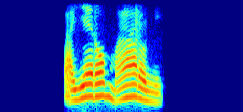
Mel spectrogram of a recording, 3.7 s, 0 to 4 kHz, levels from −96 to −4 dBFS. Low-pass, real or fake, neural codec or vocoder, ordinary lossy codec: 3.6 kHz; fake; vocoder, 44.1 kHz, 80 mel bands, Vocos; AAC, 32 kbps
